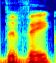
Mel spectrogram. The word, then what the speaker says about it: Vivek: Hey, there's another clip of Vivek. That's how you say his name, like stomachache. Vivek Ramaswamy.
